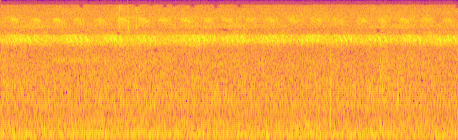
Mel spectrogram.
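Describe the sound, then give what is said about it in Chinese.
Insects chirp in a vegetable garden beside a main road, a steady, high-pitched pulsing drone that never lets up, sitting over a low, constant rumble of background noise. No one speaks. “但是你专心听，你会听到不知名的虫鸣，其实应该很知名吧，但是我们不知道。”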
